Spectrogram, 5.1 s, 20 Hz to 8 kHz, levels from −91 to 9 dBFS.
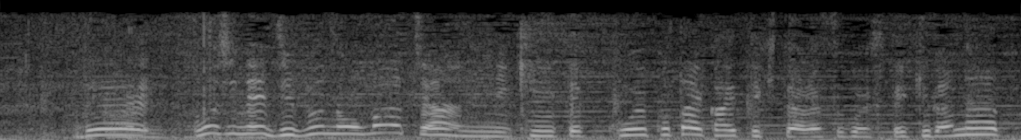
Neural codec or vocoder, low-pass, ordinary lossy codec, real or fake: none; 7.2 kHz; MP3, 48 kbps; real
